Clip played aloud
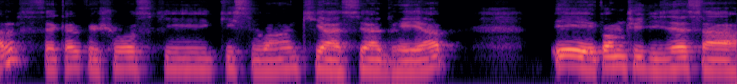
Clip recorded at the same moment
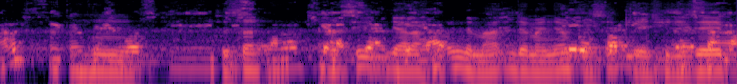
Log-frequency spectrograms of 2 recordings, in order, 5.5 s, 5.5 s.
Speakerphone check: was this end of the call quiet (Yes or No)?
No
